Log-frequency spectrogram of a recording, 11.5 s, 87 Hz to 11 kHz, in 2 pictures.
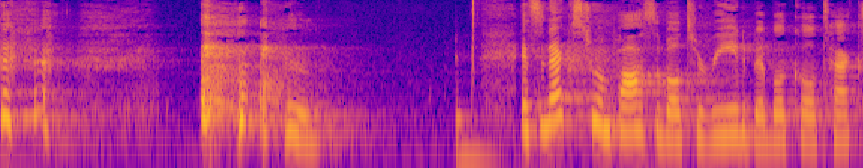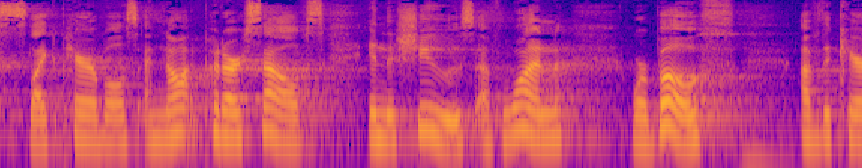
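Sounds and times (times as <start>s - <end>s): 
faint coughing from a tickle in the throat: 1.3s - 2.2s
speech: 3.5s - 11.4s.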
